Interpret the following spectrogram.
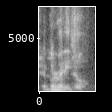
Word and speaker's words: Jibarito: Say it like you speaking Japanese. Jibarito. There you go.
